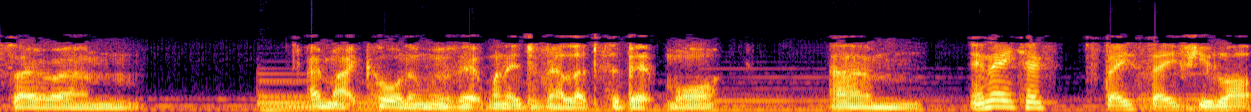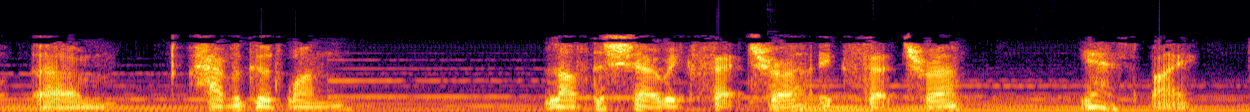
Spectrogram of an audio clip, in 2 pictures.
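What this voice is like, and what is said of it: English accent. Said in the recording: “an English accent ... an English accent just is always so cool to listen to”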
